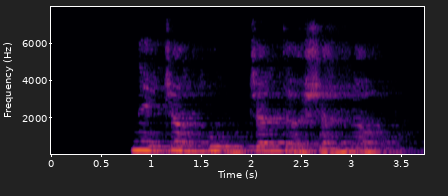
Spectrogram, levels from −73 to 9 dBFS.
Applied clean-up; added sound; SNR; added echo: none; none; none; reverberation time 1.3 s.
